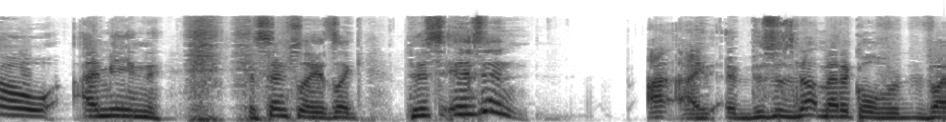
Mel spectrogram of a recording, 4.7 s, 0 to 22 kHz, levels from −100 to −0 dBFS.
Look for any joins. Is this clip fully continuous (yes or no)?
yes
